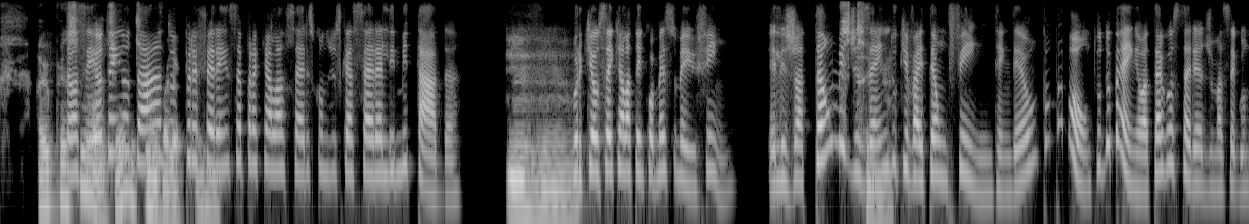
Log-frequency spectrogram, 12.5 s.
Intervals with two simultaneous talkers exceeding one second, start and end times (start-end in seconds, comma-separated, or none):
0.6-2.0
